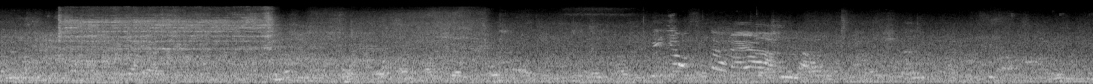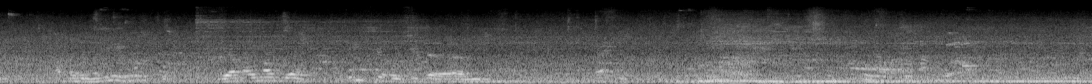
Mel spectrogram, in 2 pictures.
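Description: Passers-by murmur and talk as they walk past.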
